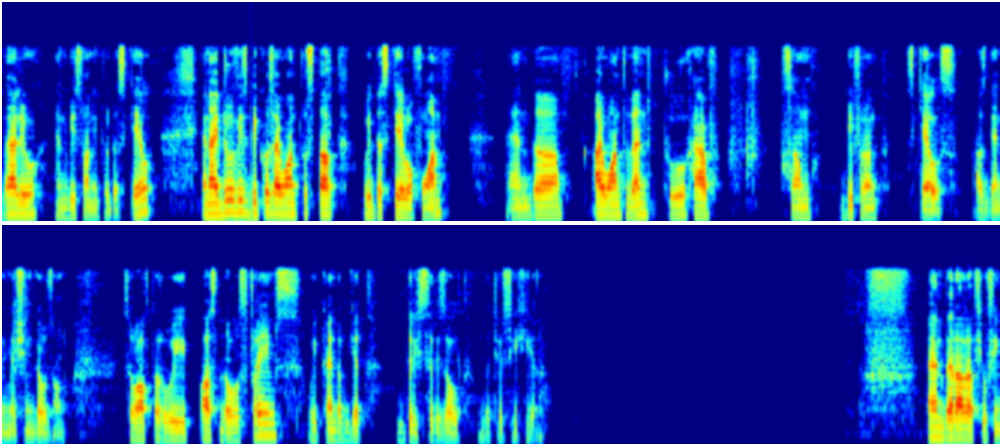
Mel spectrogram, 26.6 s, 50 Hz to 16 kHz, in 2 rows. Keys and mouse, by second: 0.1 click, 1.1 click, 3.4 shift+click, 5.4 middle click, 8.6 click, 9.5 KP_1, 9.8 KP_2, 10.2 Return, 13.3 space, 20.5 middle click, 24.4 space, 24.9 middle click.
